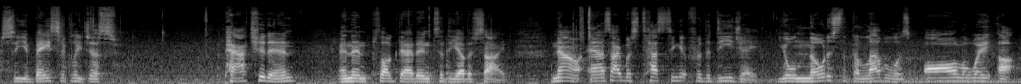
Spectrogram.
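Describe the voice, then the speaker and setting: A man giving a casual, hands-on equipment walkthrough in a plain-spoken, explanatory way, repeating instructions as he goes. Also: a little high. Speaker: audio equipment installer giving a tutorial. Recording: clearly noisy room background.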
